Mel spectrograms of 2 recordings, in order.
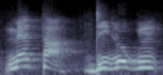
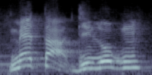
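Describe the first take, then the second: No difference in how they are said.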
